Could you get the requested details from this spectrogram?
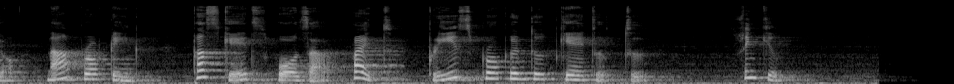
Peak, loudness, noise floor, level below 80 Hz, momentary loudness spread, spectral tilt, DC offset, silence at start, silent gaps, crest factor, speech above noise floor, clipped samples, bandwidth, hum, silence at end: -4 dBFS; -23 LUFS; -46 dBFS; -40 dBFS; 19 LU; -6 dB/octave; under 0.1%; 0 s; none; 20 dB; 24 dB; under 0.1%; 16.5 kHz; none; 0.8 s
